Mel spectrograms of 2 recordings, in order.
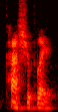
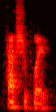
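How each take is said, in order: First: The s and y blend into sh. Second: The same.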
